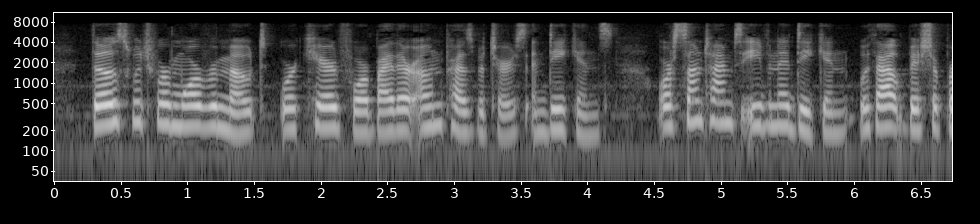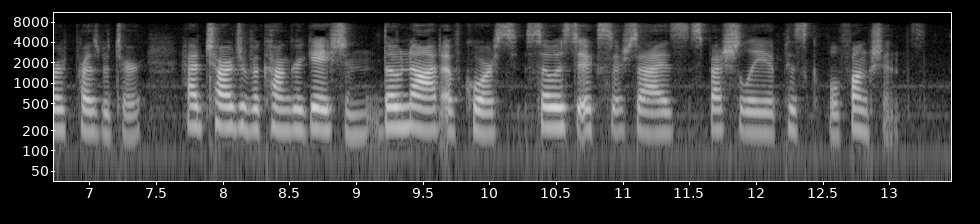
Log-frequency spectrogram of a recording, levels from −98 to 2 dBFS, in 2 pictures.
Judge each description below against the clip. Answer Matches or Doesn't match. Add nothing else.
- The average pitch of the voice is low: Doesn't match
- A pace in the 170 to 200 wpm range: Matches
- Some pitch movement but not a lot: Matches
